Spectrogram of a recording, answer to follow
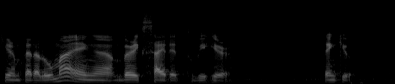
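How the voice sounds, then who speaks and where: The man's pitch is fairly low. His tone is bright and sharp. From Ecuador. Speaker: business owner. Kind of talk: panel discussion. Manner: halting, many fillers.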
